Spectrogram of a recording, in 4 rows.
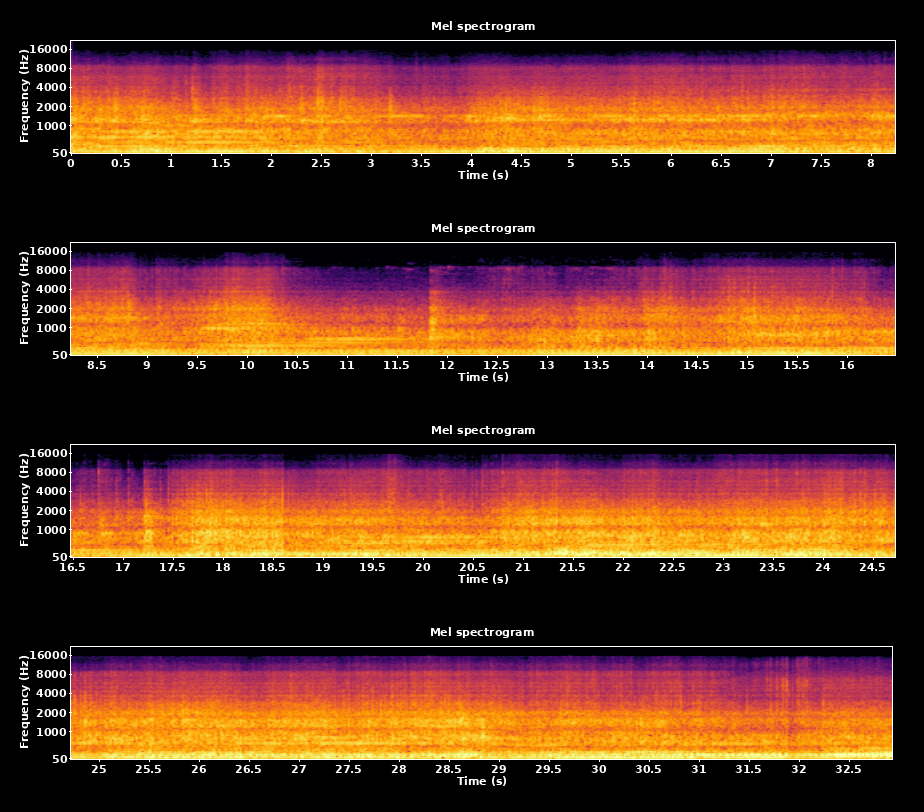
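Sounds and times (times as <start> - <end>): wood crackling: 0.0 - 10.7, 11.6 - 32.9
diesel engine running: 0.0 - 32.9
mulcher grinding brush: 0.0 - 32.9.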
